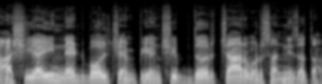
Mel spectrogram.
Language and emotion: Goan Konkani, neutral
